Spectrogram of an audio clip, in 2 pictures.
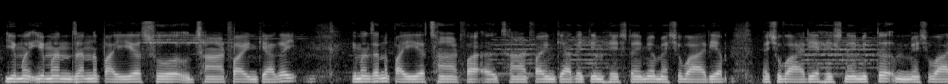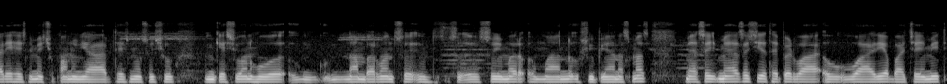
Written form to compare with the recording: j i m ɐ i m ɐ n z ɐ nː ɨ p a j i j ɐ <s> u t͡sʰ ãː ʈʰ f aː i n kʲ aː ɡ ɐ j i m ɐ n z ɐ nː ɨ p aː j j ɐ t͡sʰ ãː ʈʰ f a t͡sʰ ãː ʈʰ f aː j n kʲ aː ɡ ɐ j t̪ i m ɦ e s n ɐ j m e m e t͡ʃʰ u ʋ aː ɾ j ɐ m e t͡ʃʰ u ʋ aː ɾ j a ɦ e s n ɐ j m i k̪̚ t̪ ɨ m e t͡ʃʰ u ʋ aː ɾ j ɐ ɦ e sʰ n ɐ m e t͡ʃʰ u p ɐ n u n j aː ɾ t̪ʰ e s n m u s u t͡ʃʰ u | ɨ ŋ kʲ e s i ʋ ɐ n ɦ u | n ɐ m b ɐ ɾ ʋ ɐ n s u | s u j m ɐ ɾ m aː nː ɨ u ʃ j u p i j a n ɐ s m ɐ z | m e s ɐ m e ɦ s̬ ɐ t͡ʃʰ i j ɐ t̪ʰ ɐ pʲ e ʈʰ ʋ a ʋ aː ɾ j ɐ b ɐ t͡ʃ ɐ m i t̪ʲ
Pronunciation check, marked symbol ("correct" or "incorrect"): correct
